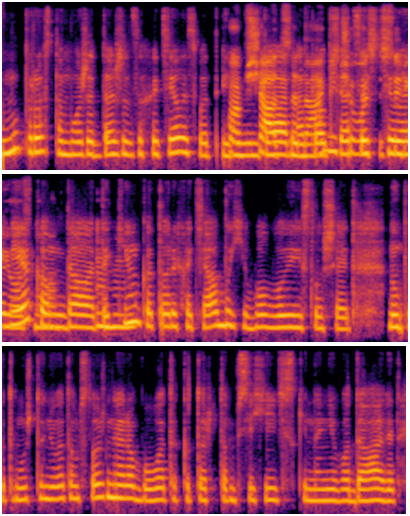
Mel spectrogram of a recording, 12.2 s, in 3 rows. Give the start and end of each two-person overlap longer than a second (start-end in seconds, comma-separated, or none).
2.2-5.4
